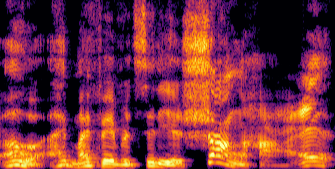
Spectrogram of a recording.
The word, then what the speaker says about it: Shanghai: Because, it's like, the proper way to say is Shanghai. Right. But, if you're around like other foreigners or people who are not speaking Chinese, you feel almost like obligated to say Shanghai.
